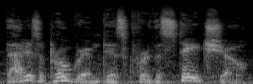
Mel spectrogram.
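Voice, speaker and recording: An actor playing a gentle, protective animatronic bear robot in a video game, speaking in a formal, measured and courteous way. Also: male voice, lowish voice, sing-song, crowd noise. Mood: calm, instructive. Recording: noisy game capture.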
